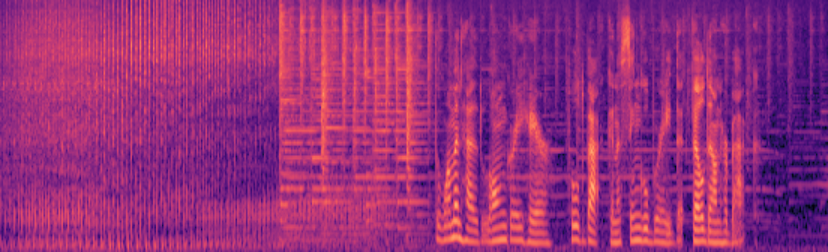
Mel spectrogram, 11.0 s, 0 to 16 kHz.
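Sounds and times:
motorcycle engine running with a steady putter: 0:00.0 - 0:07.1
speech: 0:05.8 - 0:10.2.

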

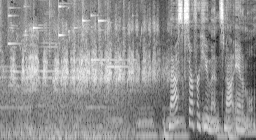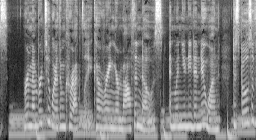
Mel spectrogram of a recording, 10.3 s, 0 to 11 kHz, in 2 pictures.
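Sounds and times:
duck quacking: 0:00.2 - 0:03.7
speech: 0:03.4 - 0:10.2.

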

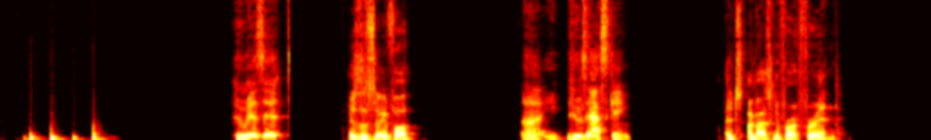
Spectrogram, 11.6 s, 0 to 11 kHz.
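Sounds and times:
firm knocking on a wooden front door: 0:00.3 - 0:01.4
speech: 0:02.9 - 0:03.6, 0:04.4 - 0:05.2, 0:06.5 - 0:07.9, 0:09.0 - 0:10.6.

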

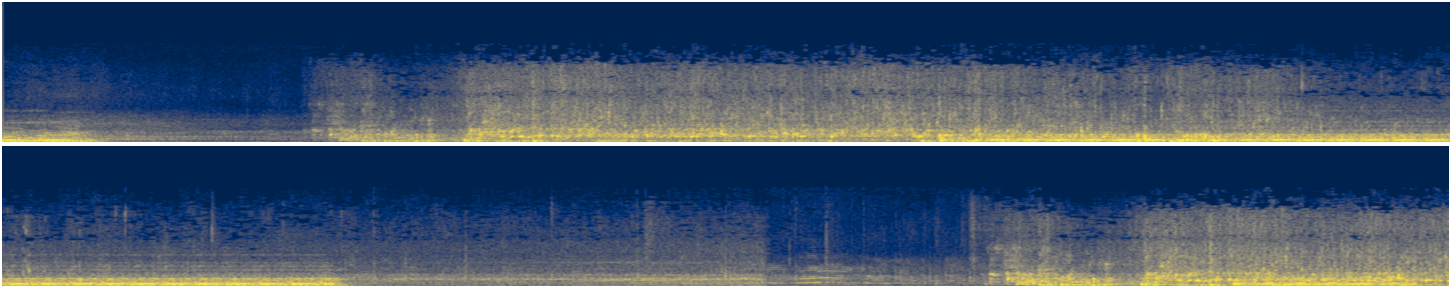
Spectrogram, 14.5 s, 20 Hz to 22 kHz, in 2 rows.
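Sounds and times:
toilet flushing: 0:01.6 - 0:09.0, 0:12.2 - 0:14.4.

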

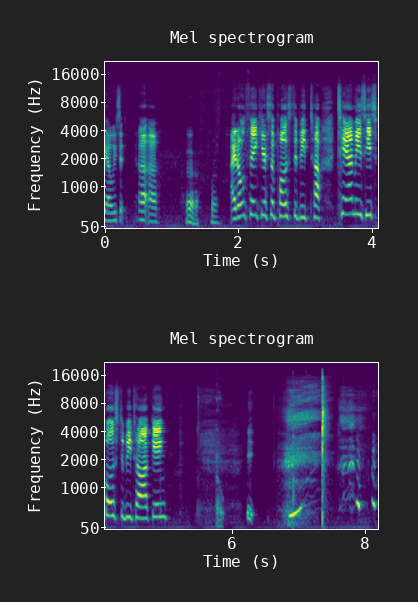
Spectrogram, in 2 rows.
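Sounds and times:
speech: 0:00.0 - 0:07.3
man slapping both hands over his mouth: 0:07.3 - 0:07.6.

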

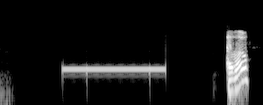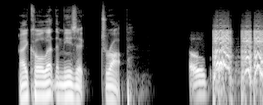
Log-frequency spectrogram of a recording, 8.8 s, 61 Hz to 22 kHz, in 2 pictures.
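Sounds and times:
steady electronic telephone tone while adding a caller: 0:01.0 - 0:02.8
speech: 0:03.8 - 0:06.6, 0:07.6 - 0:08.6.

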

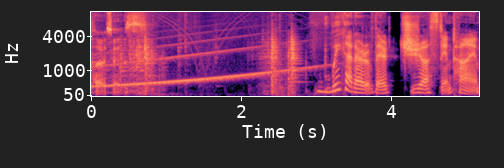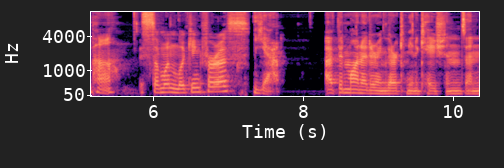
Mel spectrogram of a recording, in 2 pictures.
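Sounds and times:
speech: 0:00.0 - 0:01.0, 0:03.0 - 0:10.3
siren wailing: 0:00.0 - 0:03.8
clattering bangs: 0:02.3 - 0:02.9.

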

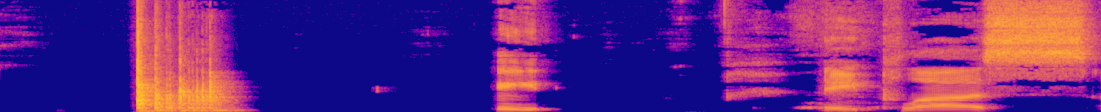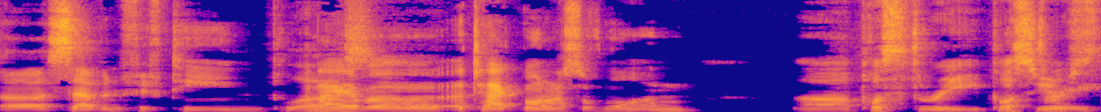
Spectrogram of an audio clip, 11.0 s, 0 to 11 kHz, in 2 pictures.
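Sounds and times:
dice rolled on a table for an attack in a tabletop role-playing game: 0:00.7 - 0:01.2
speech: 0:02.5 - 0:02.8, 0:04.1 - 0:11.0.

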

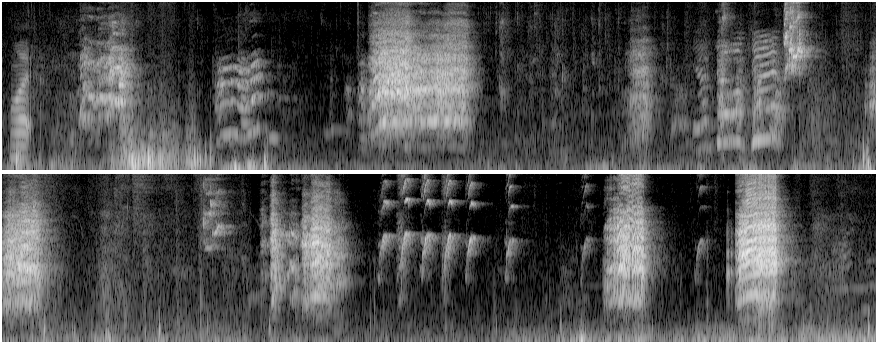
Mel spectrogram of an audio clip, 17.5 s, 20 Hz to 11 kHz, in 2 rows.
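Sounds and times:
caged parrot squawking and screeching: 0:00.8 - 0:01.3, 0:03.5 - 0:04.8, 0:06.2 - 0:09.3, 0:10.8 - 0:14.0, 0:14.6 - 0:16.7.

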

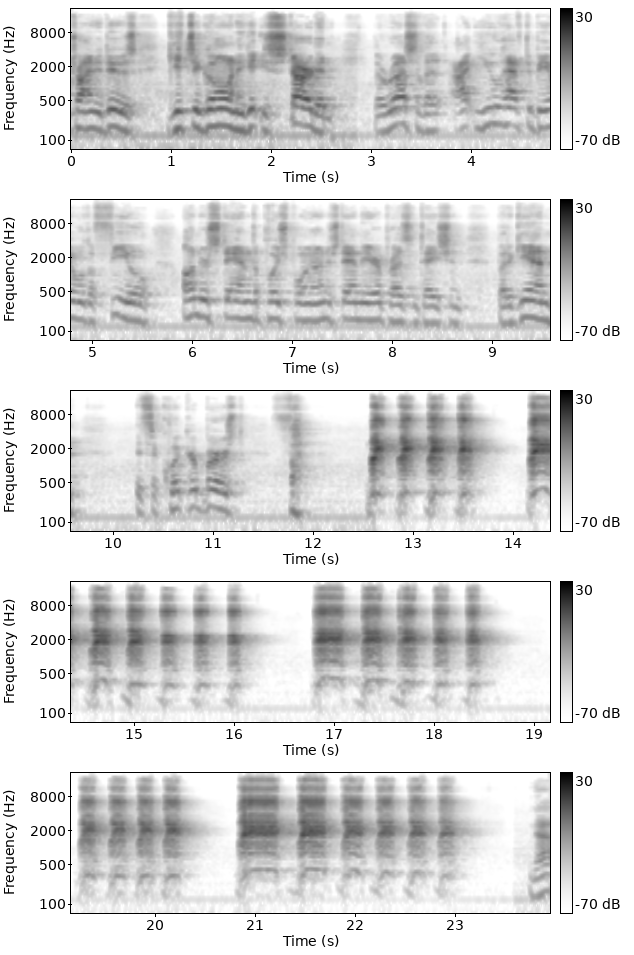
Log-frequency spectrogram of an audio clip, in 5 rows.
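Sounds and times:
speech: 0:00.0 - 0:12.7
quacks blown on a cut-down duck call: 0:12.6 - 0:16.2, 0:16.8 - 0:23.2.

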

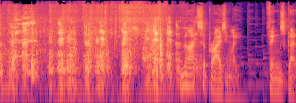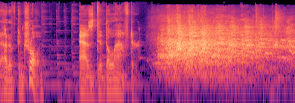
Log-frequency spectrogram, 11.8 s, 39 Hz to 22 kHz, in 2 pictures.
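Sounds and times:
pigs oinking and grunting: 0:00.0 - 0:04.2
speech: 0:03.7 - 0:06.8, 0:07.5 - 0:09.2
laughter: 0:09.0 - 0:11.8.

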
